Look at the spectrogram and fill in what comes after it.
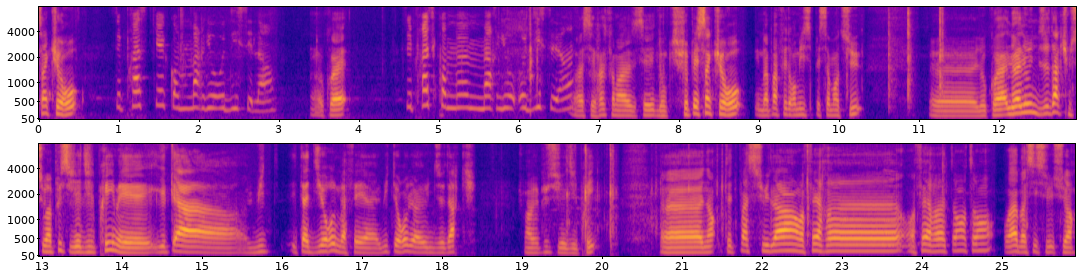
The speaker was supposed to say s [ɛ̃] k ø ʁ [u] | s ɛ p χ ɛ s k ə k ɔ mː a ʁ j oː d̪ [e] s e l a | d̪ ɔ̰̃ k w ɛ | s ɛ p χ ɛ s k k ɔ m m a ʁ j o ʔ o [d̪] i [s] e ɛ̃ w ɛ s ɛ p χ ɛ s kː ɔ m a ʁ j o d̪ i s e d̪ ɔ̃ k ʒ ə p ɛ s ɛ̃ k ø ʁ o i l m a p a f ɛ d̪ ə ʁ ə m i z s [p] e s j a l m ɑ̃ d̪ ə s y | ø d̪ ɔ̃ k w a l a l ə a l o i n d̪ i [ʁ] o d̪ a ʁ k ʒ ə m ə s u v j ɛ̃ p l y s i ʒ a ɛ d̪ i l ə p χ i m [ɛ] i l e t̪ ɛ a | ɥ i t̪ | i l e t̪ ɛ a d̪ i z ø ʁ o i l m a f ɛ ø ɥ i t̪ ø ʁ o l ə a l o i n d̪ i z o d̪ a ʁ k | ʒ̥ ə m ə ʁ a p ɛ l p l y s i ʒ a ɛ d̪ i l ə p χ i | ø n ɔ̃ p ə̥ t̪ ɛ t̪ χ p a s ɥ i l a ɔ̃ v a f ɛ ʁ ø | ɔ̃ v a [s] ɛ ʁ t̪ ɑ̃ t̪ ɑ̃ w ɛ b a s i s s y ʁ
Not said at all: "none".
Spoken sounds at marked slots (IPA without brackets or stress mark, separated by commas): ɛ̃, o, i, d̪, s, p, z, ɛ, f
